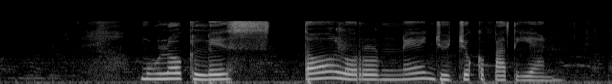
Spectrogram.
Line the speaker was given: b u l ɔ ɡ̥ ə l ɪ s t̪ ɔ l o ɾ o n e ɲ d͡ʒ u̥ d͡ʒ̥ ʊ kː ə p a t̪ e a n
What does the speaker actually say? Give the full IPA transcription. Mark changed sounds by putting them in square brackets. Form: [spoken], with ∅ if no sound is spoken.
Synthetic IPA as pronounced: [m] u l ɔ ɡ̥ ə l ɪ s t̪ ɔ l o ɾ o n e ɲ d͡ʒ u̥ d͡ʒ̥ ʊ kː ə p a t̪ [i] a n

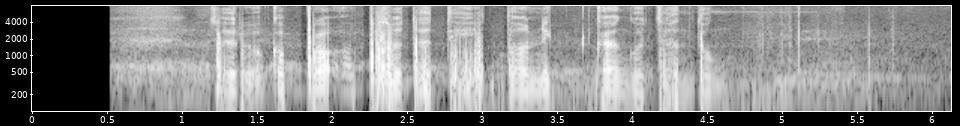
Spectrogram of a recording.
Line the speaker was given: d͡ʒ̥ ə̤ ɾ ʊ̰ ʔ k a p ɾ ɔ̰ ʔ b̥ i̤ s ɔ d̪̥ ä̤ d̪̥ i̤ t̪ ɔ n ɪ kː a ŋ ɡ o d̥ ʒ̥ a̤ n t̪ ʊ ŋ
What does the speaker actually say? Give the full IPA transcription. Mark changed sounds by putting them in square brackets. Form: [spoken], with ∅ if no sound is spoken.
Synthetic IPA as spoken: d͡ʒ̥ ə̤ ɾ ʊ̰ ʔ k [ə] p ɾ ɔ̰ ʔ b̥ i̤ s ɔ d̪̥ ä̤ d̪̥ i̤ t̪ ɔ n ɪ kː a ŋ ɡ o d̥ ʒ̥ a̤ n t̪ ʊ ŋ

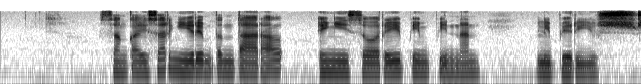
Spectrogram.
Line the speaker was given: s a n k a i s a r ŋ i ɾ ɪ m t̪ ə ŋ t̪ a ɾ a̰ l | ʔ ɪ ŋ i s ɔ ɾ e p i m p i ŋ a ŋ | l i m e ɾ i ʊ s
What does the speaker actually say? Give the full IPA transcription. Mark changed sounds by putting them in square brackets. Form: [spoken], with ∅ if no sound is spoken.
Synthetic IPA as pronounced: s a [ŋ] k a i s a r ŋ i ɾ ɪ m t̪ ə [n] t̪ a ɾ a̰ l | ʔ ɪ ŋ i s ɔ ɾ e p i m p i [n] a [n] | l i [b] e ɾ i ʊ s

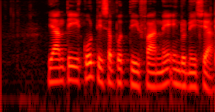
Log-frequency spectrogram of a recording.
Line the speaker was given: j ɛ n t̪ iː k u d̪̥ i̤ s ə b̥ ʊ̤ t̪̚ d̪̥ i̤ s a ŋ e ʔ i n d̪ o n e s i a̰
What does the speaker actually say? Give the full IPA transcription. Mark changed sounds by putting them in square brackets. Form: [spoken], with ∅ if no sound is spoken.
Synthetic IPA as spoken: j [a] n t̪ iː k u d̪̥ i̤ s ə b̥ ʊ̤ t̪̚ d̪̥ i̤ [f] a [n] e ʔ i n d̪ o n e s i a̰

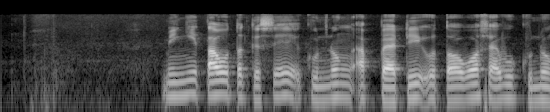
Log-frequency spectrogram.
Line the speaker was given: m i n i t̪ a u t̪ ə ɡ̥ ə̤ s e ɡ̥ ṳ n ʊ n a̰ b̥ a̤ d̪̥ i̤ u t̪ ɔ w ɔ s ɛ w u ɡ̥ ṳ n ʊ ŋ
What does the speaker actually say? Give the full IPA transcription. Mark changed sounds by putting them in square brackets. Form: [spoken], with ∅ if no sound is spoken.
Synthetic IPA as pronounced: m i [ŋ] i t̪ a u t̪ ə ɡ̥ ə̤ s e ɡ̥ ṳ n ʊ [ŋ] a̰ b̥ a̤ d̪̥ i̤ u t̪ ɔ w ɔ s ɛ w u ɡ̥ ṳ n ʊ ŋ

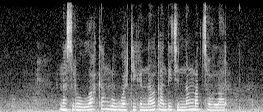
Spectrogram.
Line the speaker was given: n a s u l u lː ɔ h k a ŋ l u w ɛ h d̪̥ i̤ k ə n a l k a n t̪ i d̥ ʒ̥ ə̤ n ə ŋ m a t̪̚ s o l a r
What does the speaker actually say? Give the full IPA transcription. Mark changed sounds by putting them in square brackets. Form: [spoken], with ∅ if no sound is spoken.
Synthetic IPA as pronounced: n a s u [ɾ] u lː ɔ h k a ŋ l u w ɛ h d̪̥ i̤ k ə n a l k a n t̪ i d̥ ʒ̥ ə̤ n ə ŋ m a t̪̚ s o l a r

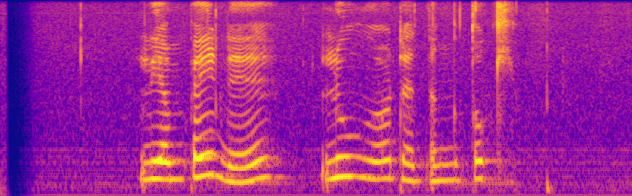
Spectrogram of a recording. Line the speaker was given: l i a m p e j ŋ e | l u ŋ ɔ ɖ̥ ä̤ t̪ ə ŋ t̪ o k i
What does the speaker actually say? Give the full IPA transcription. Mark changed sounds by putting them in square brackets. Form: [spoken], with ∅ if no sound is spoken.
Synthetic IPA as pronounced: l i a m p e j [n] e | l u ŋ ɔ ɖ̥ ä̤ t̪ ə ŋ t̪ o k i

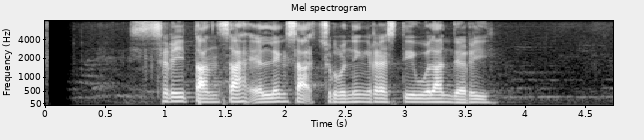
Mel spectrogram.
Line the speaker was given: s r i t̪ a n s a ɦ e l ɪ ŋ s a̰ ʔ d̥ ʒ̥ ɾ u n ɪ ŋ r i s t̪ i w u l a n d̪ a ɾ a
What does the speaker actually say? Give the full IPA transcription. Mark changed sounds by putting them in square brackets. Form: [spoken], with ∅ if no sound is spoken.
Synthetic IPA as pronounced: s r i t̪ a n s a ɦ e l ɪ ŋ s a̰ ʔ d̥ ʒ̥ ɾ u n ɪ ŋ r [ɛ] s t̪ i w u l a n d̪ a ɾ [i]

